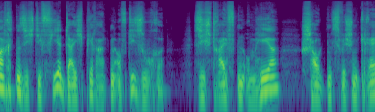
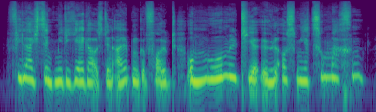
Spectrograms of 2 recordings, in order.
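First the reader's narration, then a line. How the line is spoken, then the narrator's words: Whimpering marmot. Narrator (German): wimmerte Murmeltier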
